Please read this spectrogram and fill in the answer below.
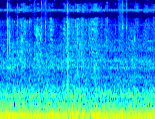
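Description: Car cabin noise while driving at road speed: a steady low rumble of tyres on the road and the engine, heard from inside the car.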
